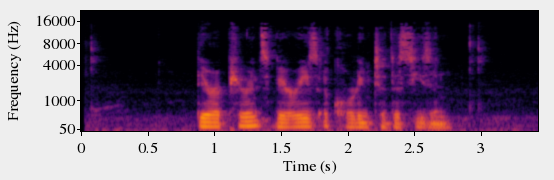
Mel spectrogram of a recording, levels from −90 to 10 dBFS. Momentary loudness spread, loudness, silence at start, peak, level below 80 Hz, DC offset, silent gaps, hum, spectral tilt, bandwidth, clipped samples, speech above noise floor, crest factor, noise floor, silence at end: 10 LU; -24 LUFS; 0.85 s; -6 dBFS; -48 dBFS; under 0.1%; none; none; -6 dB/octave; 14.5 kHz; under 0.1%; 32 dB; 20 dB; -55 dBFS; 0.65 s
